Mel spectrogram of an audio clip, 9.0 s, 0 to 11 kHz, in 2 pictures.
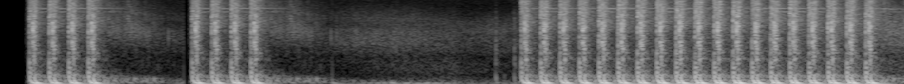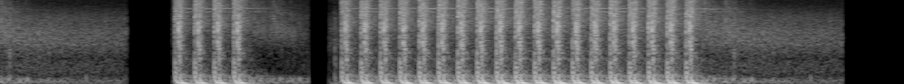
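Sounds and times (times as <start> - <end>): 
machine gun firing: 0.2 - 1.7, 2.6 - 4.7, 5.4 - 8.8.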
